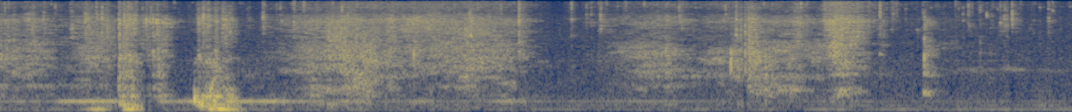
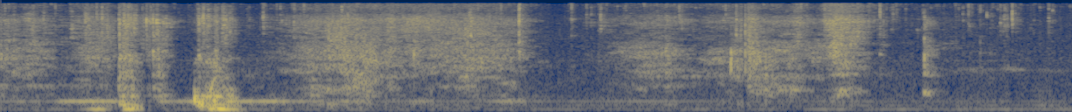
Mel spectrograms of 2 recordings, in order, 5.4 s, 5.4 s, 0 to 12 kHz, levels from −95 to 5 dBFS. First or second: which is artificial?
first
